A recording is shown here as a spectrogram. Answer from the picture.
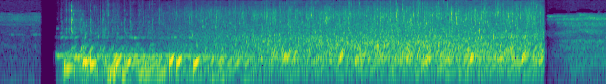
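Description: Shallow stream water gurgling and babbling with many quick bubbling notes. It starts about half a second in and cuts off abruptly near the end.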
